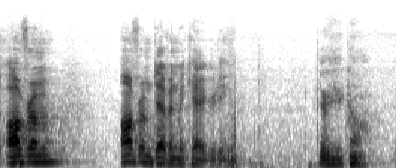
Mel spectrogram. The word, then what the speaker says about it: Avram: It's Avram Devon McCagherty. There you go. Avram. But if you're from Revenue Canada, it's spelled, no, just kidding.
